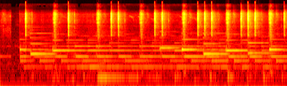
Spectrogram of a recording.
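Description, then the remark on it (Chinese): The opening score of a film, built around a typewriter: sharp, irregular key clacks rattle over sustained, layered tones that step between pitches, with a low drone swelling briefly midway. No one speaks. “然后这部电影啊，一开始就是用一个打字机的配乐， 嗯， 我很想要放给大家听，哎，就是还我觉得还蛮酷的。”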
